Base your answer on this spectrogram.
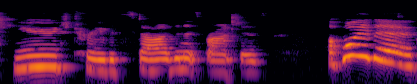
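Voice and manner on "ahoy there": loud, high sailor's hail; calling out. A narrator's reading. Unseen pirate hailing the captain, loud call. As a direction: holler it as if hailing a ship. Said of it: "called a voice".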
